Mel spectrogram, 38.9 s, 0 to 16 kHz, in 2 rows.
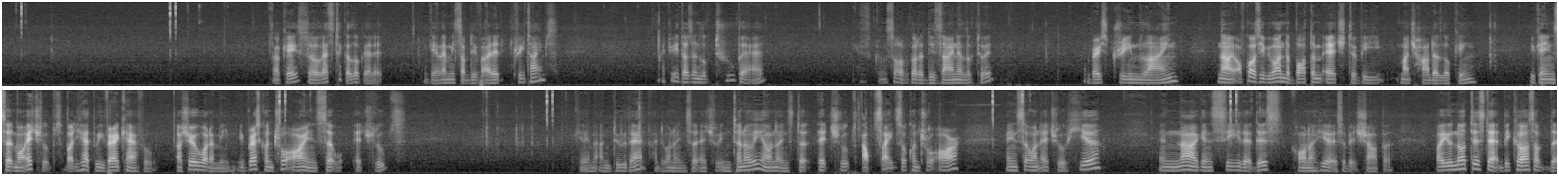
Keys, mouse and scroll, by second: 0.1 right click, 2.2 click, 2.5 scroll down 1, 2.7 middle click, 3.7 typing, 4.5-5.1 scroll up 1, 5.1 Tab, 6.1 ctrl+3, 6.5 middle click, 7.2 scroll up 1, 7.4 middle click, 8.2 scroll down 1, 8.4 middle click, 9.4 scroll down 1, 9.6 middle click, 10.3 scroll up 1, 10.5 middle click, 13.0-13.7 scroll down 2, 13.3 middle click, 13.7 middle click, 14.2 shift+middle click, 16.6 shift+middle click, 17.2 middle click, 18.5 Tab, 18.9-21.3 middle drag, 22.7 ctrl+r, 23.1 click, 25.5 z, 26.4 right click, 27.3 ctrl+z, 30.9 ctrl+r, 32.1 click, 35.2 middle click, 36.5-36.9 scroll up 1, 36.9 middle click, 38.5 scroll up 1, 38.7 middle click.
